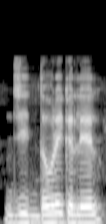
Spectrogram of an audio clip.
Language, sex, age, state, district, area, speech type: Maithili, male, 45-60, Bihar, Madhubani, urban, spontaneous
